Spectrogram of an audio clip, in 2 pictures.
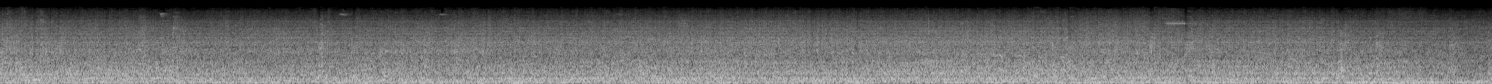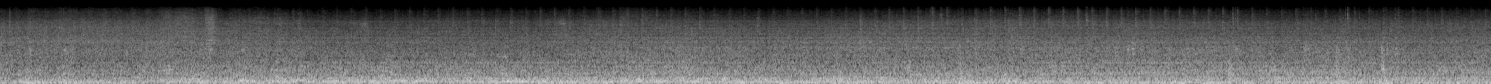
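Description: A train running along the track, heard from inside a carriage with the window open: a loud, steady rumble of wheels on rails.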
